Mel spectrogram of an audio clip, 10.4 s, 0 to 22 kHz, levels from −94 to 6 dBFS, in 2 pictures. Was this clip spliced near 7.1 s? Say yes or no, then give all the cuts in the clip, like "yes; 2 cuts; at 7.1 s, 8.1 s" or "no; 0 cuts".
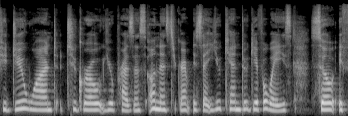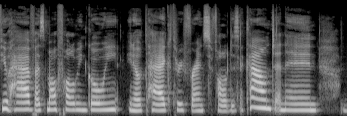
yes; 1 cut; at 7.1 s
